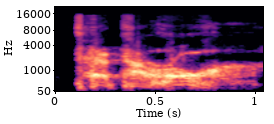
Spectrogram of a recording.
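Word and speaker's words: Tetairoa: Tataroa. See how he has that pronunciation down?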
